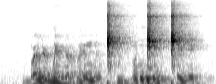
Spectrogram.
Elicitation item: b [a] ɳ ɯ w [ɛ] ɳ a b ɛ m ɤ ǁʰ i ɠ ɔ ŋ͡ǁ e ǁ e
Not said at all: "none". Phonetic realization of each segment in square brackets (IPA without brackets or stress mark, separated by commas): a, e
